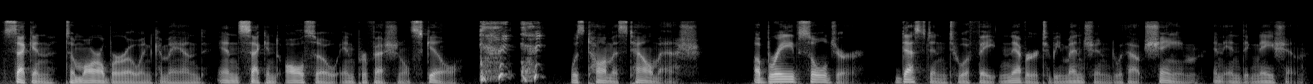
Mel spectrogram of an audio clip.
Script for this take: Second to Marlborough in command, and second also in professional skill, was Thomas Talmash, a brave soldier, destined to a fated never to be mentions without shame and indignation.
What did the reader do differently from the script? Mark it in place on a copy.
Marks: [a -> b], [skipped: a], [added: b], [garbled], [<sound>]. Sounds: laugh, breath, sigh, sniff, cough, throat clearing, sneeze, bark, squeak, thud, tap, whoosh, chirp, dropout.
Second to Marlborough in command, and second also in professional skill, [cough] was Thomas Talmash, a brave soldier, destined to a [fated -> fate] never to be [mentions -> mentioned] without shame and indignation.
